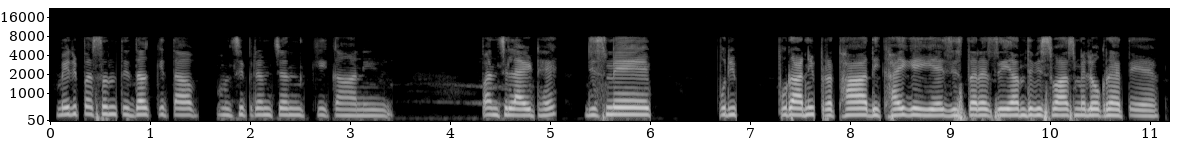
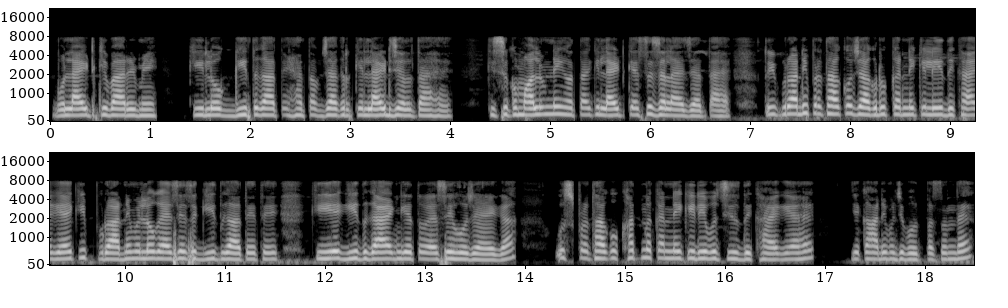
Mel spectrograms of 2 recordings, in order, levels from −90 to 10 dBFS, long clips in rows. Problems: background sounds at intervals, continuous background conversations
